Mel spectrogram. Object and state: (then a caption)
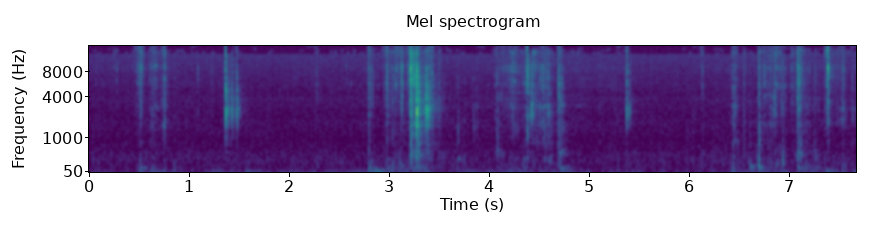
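Bar soap being shaved. A solid yellow and white striped bar of dry soap, held in the hand, is sliced into curls with a small metal blade. Quiet, crisp scraping and crunching strokes come in short, bright bursts with almost no low end, separated by near silence.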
